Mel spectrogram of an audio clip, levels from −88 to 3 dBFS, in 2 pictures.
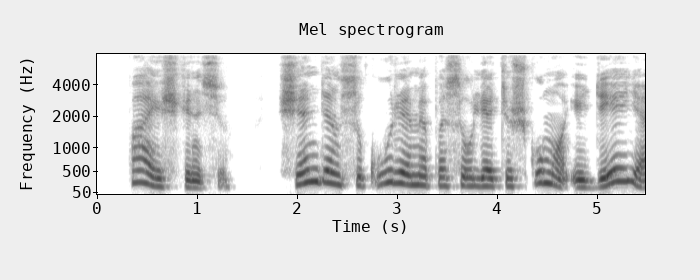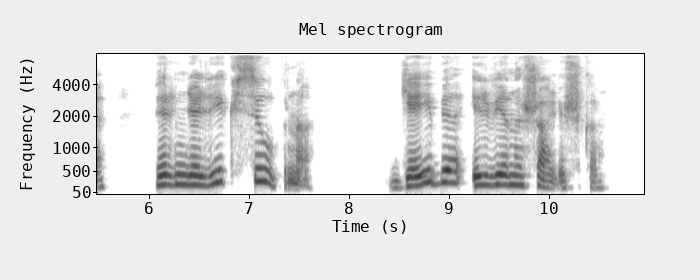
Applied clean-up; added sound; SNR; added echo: none; none; none; none.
